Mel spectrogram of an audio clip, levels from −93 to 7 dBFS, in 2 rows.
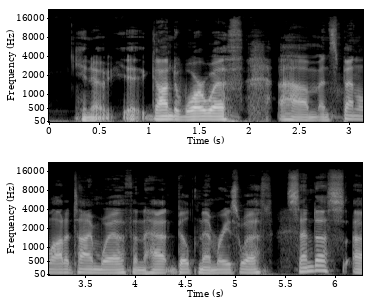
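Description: A digital gain change applied without any ramp, most likely a level setting or bit shift taking effect between one sample and the next, cuts into this speech recording at 2.19 s. From that instant to the end, the voice and the background noise both fall abruptly by about 7 dB together, a sudden gain jump that leaves the remainder noticeably quieter, with no gradual fade between the two levels.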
